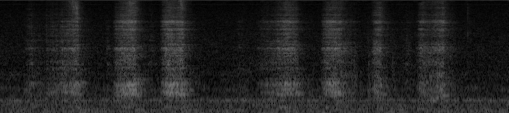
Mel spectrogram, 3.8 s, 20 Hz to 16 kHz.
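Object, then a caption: Basswood carving blank pared with a flat chisel. A long flat chisel scrapes and pares along the body of a solid basswood carving blank for a Santa Claus figure held in the hand. About seven short, dry rasping strokes come in an uneven rhythm, each a bright scratchy burst centered near 1 kHz over a quiet background.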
